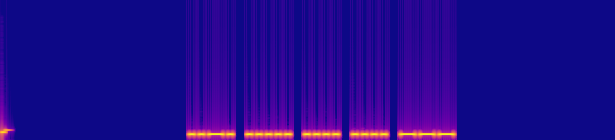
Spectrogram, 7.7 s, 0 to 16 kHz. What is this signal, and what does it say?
Morse code, heard as a keyed tone, about 20 wpm, 700 Hz. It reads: F5HHO
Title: DXCC-100 Call Signs - 5 Characters - 20wpm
